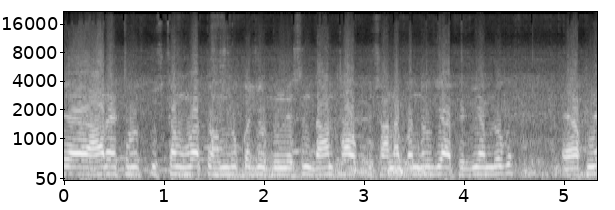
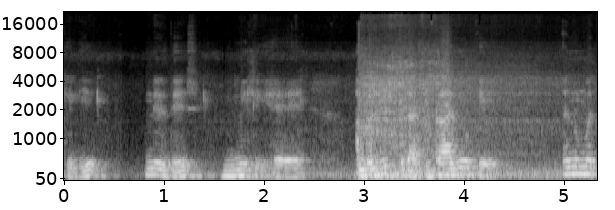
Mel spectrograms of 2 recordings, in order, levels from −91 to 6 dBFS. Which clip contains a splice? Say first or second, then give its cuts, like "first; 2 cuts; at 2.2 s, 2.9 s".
second; 1 cut; at 3.0 s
